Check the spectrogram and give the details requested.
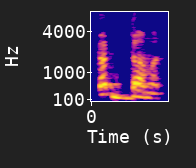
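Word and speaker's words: قدّمت: قدمت, ہاں قدمت, دال پہ شد ہے, اس کی 2 آوازیں نکلیں گی, قدمت. بس یہ قدمت.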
